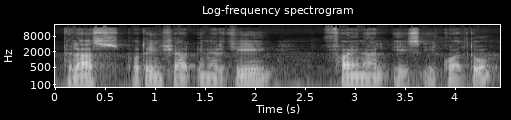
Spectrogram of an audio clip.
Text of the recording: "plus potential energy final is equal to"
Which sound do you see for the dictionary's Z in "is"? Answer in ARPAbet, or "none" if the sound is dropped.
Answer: S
